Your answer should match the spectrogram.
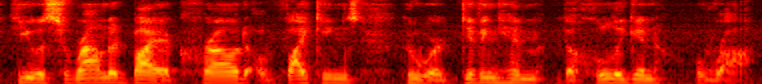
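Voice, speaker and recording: A man's voice: mid-range voice, steady tone, unhurried, darkish tone. A man reading a children's story aloud in a dramatic, emphatic narrating style. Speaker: audiobook-style story reader.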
